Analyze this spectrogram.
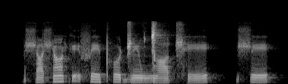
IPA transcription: ʃ ɑ˨ ʃ ɑ̃˦˨ k ḛ˨˦ f e˧ pʰ o˧ ɖ͡ʐ ẽ˨ w ŋ͡ǀ ɑ˨ ʈ͡ʂʰ e˨˦ | ʃ e˧

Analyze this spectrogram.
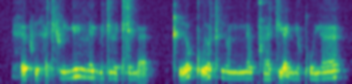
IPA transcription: h ḛ pʰ ḭ h ɛ̰ tʲ f i nʲ ø j lː e j ŋ ø tʲ w ø tʲ z e ŋ ɛ̰ | kʰ ḭ ə̯ kʷʼ ḭ ə̯ tʰ i ə̯ nː ɛ w kʰ ɛ tʲ ɛ̰ nʲ ɛ kʷʼ i j ɛ

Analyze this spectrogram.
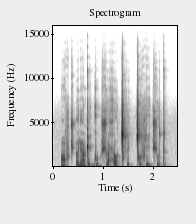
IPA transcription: ɔ̃ f t͡ʃʼ ɵ ɾʲ ɔ̃ ʈ i ɡ u ɡ ʃ ʉ ħ o ǀʰ y t ǀ u f ɾ i ɡ ʃ u t

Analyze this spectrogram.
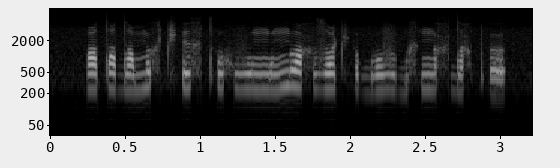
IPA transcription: ɵ tˤ ɵ dˤ ə m ɵ x t͡ʃʼ ɪ x tʼ u x v u ŋʷ ɪ ŋ ɤ x zˤ u t͡ʃʼ ɵ ɡʷ ɤ v ɵ b ɪ x ŋ ə x dˤ ə x pʼ ɵ

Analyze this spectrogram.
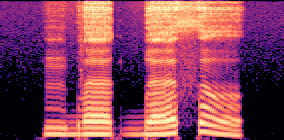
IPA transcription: m b ɜ ɡ͡b ɜ θ ɤ

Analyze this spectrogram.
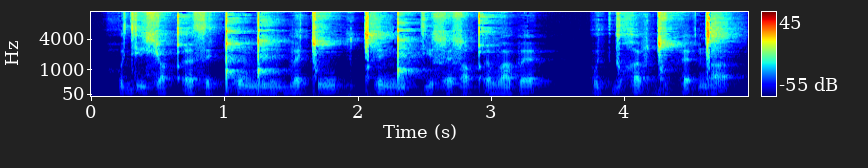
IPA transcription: h o dʲ e ɕ ɜ qʼ i s e ǃʰ o ŋ͡ǃ i w i b ɛ ǀ u | ǀʰ e ŋ͡ǃ ɛ f tʲ e ɬ ɛ ɬ ɑ qʼ i v a p ɛ | o tʲ ɡ u χ ɛ f ɡ͡ǀ o h ɛ ʔ ŋ͡ǀ a

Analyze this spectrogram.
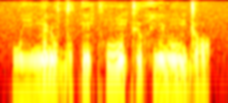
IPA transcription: w iː˨ ŋ ɛ̃˦ ɳ u˦ d u˧ t̪ ĩ˦ t̪ʰ ũː˨˦ kʲ u˧ h ĩː˨ ɳ ũː˨ ɡʲ ɔ˧

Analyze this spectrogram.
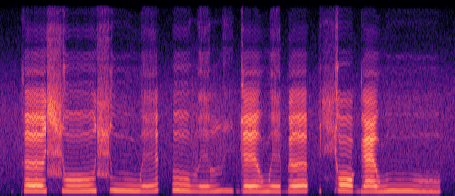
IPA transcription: k ɜ ɕ oː ɕ uː w ɛ̤ | o v ɛ̤ v i̤ ɡ ɛː w ɛ̤ ɗ ɜ | ç ɔ ɡ æ w uː

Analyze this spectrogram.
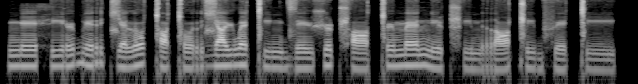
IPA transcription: ŋ e˨ h i˨ ɾ ʏ˦ b e˨˦ r t͡ɕ ɛ˨ l o˦ ǀ ɒ˨ ǀ o˨ r ʑ a˦ y̯ w ɛ˦ ǀ i˨ ŋ d͡z e˨ y̯ ʃ ʏ˦ ʈ͡ʂʰ ɑ˨ ǀ ʏ˦ m ɛ˦ n i˨ ʈ͡ʂʰ i˨ m r ɑ˨˦ ǁ i˨ b f e˨ ǀ i˨

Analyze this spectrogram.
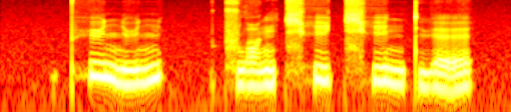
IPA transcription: pʰ y˥˩ n y˧˥ n | ʈ͡ʂ w ɑ˧˥ ŋ t͡ɕʰ i˥˧ t͡ɕʰ i˥˩ n t̪ ɥ ɛ̰˨˩˦

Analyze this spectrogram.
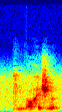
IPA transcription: ɣ ĩ ð ɒ ɦ ɛ ʒ ə

